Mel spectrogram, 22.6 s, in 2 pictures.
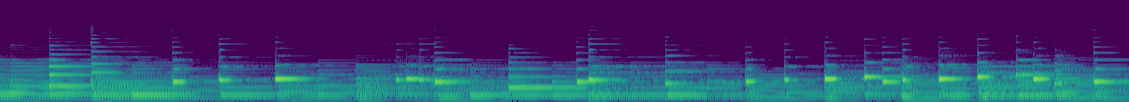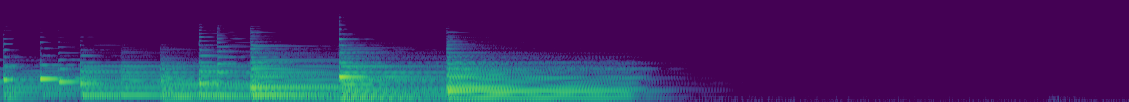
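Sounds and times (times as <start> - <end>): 
Tibetan melody on piano: 0.0 - 18.0.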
